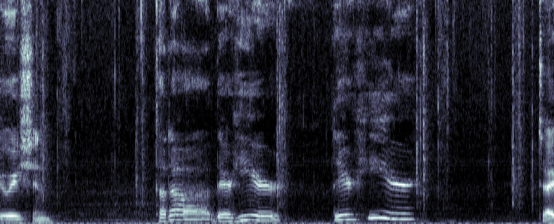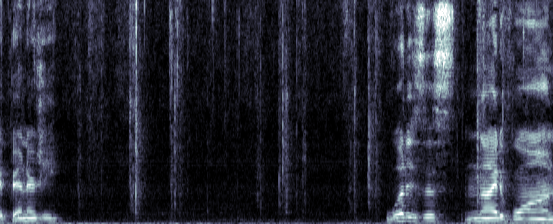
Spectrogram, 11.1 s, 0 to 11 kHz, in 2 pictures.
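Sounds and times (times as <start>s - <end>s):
cards shuffling and clicking: 0.0s - 11.0s.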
